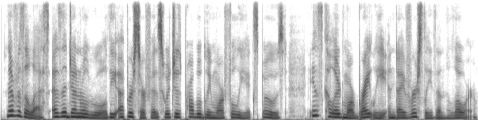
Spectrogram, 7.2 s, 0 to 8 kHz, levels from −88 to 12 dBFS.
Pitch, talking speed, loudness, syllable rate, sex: 200 Hz, 190 wpm, -16 LUFS, 6.5 syllables/s, female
